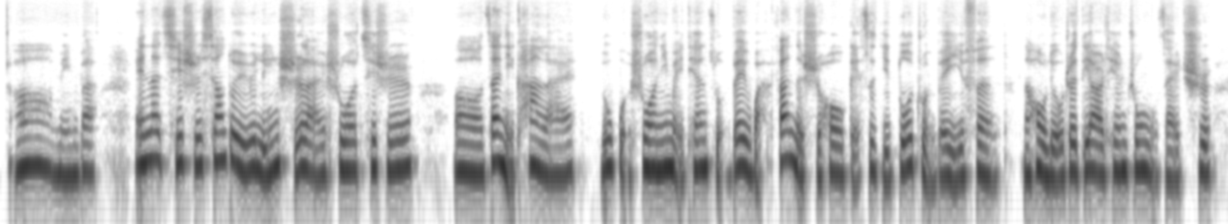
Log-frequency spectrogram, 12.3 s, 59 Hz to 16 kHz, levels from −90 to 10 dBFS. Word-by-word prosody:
哦， 245 +1 +3
明 205 -1 0
白。 220 0 -5 0.4
诶， 260 0 +4
那 295 +2 +2
其 265 -1 -2
实 260 -1 -1
相 290 +3 -1
对 275 -5 +3
于 230 +2 +3
零 225 +2 +3
食 255 -4 -4
来 215 -4 -1
说， 230 +1 0
其 235 +2 -2
实， 235 +1 0 0.4
呃， 220 -2 +2
在 275 +3 +3
你 250 - +5
看 255 -3 0
来， 205 +1 -3 0.2
如 235 +2 +2
果 195 - -6
说 235 +3 +3
你 230 +1 +6
每 240 -3 +5
天 235 +3 +2
准 195 -6 -8
备 240 +3 +2
晚 215 -1 -3
饭 285 0 +2
的 250 - +3
时 190 0 -6
候 215 0 -2
给 175 -4 -10
自 210 +5 -4
己 185 -4 -6
多 225 +6 0
准 200 -9 -5
备 195 +1 -2
一 185 +1 -2
份， 200 -2 -3 0.2
然 205 -4 -2
后 230 -2 +3
留 190 -1 0
着 220 +2 +1
第 220 +2 0
2 215 -2 0
天 225 +2 +1
中 230 0 +1
午 210 - -8
再 185 -2 -7
吃， 215 +2 -4
225 Hz, 255 characters per minute, -22 LUFS, 205-245 Hz, 0.4 s, 你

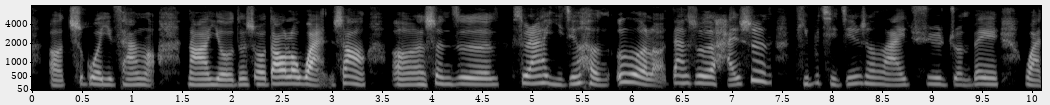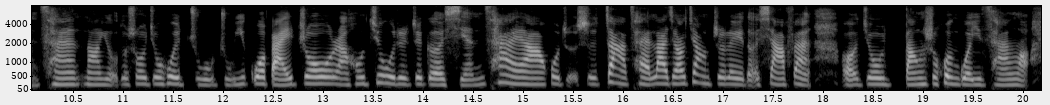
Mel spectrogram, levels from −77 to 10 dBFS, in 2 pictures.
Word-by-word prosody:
呃， 180 -1 -2
吃 235 - +3
过 230 -1 0
一 205 0 -5
餐 200 +1 +2
了。 205 - -4 0.3
那 200 -1 +5
有 195 -2 -1
的 210 +2 -5
时 215 - -1
候 215 - +1
到 240 +1 +8
了 240 0 +6
晚 230 -1 +5
上， 240 -5 +4 0.2
呃， 205 +1 -2
甚 230 +1 +2
至 215 -1 -1
虽 265 - +3
然 260 +2 +2
已 215 -4 -10
经 235 +6 -1
很 225 -8 -2
饿 285 -5 +3
了， 190 -2 -4
但 265 -1 -3
是 255 -1 0
还 210 -2 -2
是 325 +4 0 0.2
提 225 - -10
不 255 +5 -16
起 240 -4 0
精 230 +6 -7
神 240 -2 -6
来 195 -1 -1
去 225 +1 -9
准 200 -1 -11
备 220 0 -2 0.3
晚 190 -5 -1
餐， 215 +1 +2
那 210 -1 -2
有 205 -1 -9
的 215 - -10
时 215 - -6
候 230 - -2
就 230 +1 -4
会 240 -2 +1
煮 200 -2 -9
煮 200 0 -12
一 220 +3 -8
锅 240 +1 +2
白 200 -2 +5
粥， 240 +1 +1
然 210 -3 0
后 235 +1 -7
就 255 +2 -2
着 225 -1 -3
这 225 +2 -3
个 205 -2 -1
咸 195 +2 +2
菜 270 +1 +2
呀， 215 -2 +4
或 235 +3 -5
者 205 - -13
是 225 -1 0
榨 265 0 +2
菜、 225 -1 0
辣 240 +1 +3
椒 235 0 +1
酱 255 0 -4
之 230 +1 -4
类 220 -2 -4
的 205 - -7
下 205 0 +3
饭， 205 -2 -1 0.3
呃， 185 +2 -2
就 220 +1 -2 0.2
当 210 0 +1
是 230 +1 -3
混 235 -1 0
过 215 -1 0
一 205 +1 -6
餐 195 0 0
了。 200 - -2
220 Hz, 250 characters per minute, -23 LUFS, 205-235 Hz, 0.3 s, 到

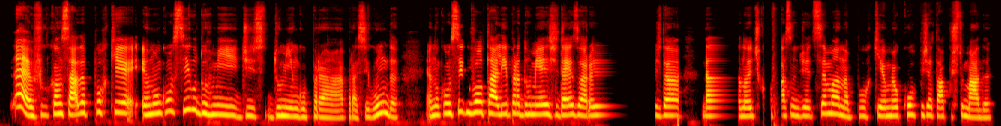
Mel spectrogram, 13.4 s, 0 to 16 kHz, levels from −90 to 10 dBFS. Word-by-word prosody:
É, 435 -3 +8
eu 215 - +3
fico 225 +2 -7
cansada 260 +2 +4
porque 285 0 0
eu 240 0 +3
não 265 +2 +2
consigo 325 +4 -2
dormir 240 -5 0
de 205 +3 -4 0.2
domingo 200 -1 -1
pra 175 -3 -2
pra 175 0 -6
segunda, 190 - -1 0.3
eu 200 - -3
não 230 - +2
consigo 270 +3 0
voltar 290 -1 +5
ali 250 +1 +3
pra 265 +2 0
dormir 245 0 +1
às 245 -2 +1
22:00 220 -2 -2
que - - -14
eu 215 - -18
faço 210 +2 -4
no 210 - -4
dia 205 0 -3
de 200 - -15
semana, 255 -4 0
porque 205 +2 -5
o - - -2
meu 210 0 0
corpo 235 +1 -2
já 225 0 -1
tá 205 -1 -1
acostumado 185 -3 -1
225 Hz, 165 wpm, -22 LUFS, 205-255 Hz, 0.3 s, É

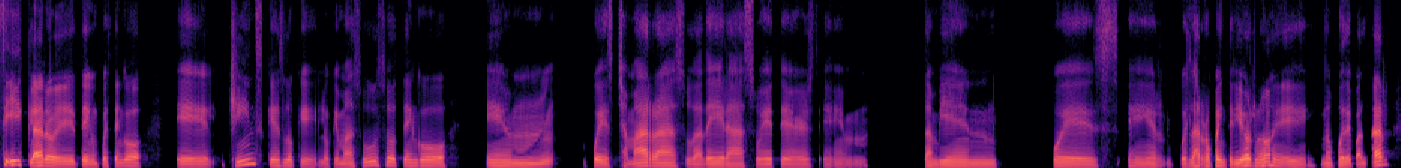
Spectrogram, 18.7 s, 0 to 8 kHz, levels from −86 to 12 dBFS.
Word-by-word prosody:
Sí, 190 +1 +5
claro, 150 -4 +6
eh, 125 -1 +2
ten 125 -1 +1
pues 125 0 -3
tengo 135 0 0 0.4
el 120 0 -1
jeans, 210 +8 -1
que 140 -1 -1
es 135 - -4
lo 140 0 0
que 115 -6 -5
lo 110 - -7
que 115 - -6
más 120 +1 -3
uso, 165 0 0
tengo, 135 -2 0 0.5
em, 130 -1 0 0.5
pues, 130 -4 +1
chamarras, 130 +1 +2
sudaderas, 120 0 -1
suéteres, 115 -1 -3
eh, - - -11 1.1
también, 125 0 -1 0.7
pues, 125 -2 -1
eh, 125 -2 -4 0.2
pues, - - -2
la 130 +1 +3
ropa 135 +2 +2
interior, 140 +3 +5
¿no? 150 +4 +3
Eh, 125 0 -2
no 130 -1 -3
puede 125 0 +1
faltar, 175 +10 +3
130 Hz, 110 wpm, -22 LUFS, 125-140 Hz, 1.1 s, claro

